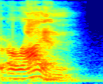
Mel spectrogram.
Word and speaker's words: Orion: The Pirates of Orion. – Hey, you pronounced Orion right. – I had to work at it.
